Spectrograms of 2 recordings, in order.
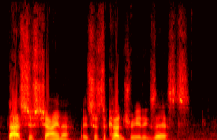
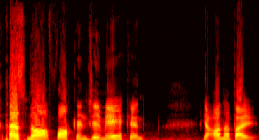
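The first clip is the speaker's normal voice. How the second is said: put-on Jamaican accent; 8 semitones higher, 4 dB louder than usual. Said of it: "You've gotta stop doing Jamaican accents".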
